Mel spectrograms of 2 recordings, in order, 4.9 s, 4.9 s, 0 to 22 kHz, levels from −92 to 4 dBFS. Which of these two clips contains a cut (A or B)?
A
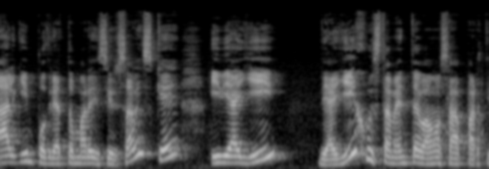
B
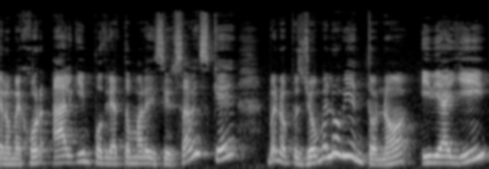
A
